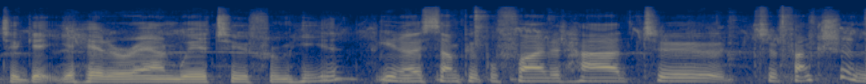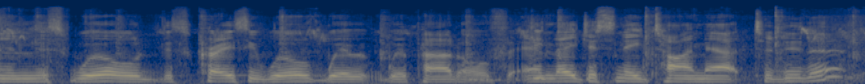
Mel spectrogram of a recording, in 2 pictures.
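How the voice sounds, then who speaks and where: A woman in an Australian accent, her pitch very deep and low, her pace fairly slow. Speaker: retired psychologist hosting pilgrims. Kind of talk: casual conversation.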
